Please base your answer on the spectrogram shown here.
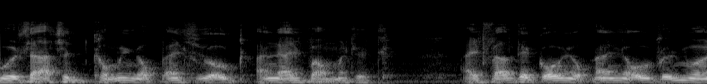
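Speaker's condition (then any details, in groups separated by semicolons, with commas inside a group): Cerebral palsy; from birth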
